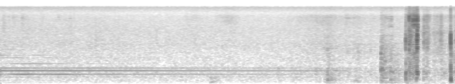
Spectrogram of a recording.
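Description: A piano chord rings out and slowly fades.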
